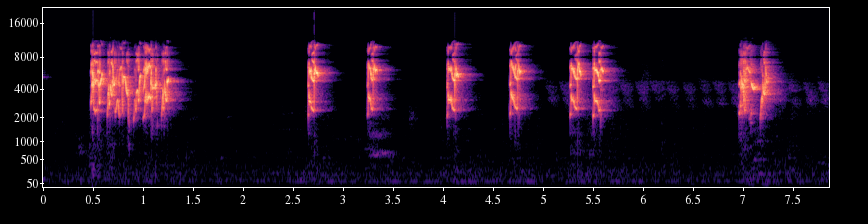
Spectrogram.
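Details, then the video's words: Female lovebird call used as a lure for long trilling: an opening burst of rapid shrill chatter, then a series of clipped high chirps spaced roughly half a second to a second apart. "Pancingan Burung Lovebird Betina! Bakal Langsung Respon Lovebird Segala Kondisi Auto Ngekek Panjang"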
